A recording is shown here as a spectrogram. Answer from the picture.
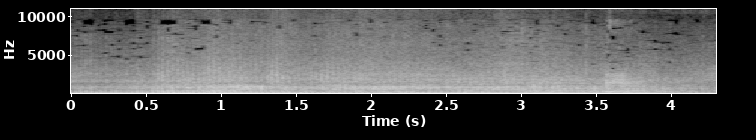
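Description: A helicopter drones overhead, a loud, steady low throbbing with a rough engine whine that swells early on and holds before easing slightly at the end.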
